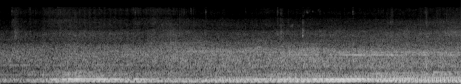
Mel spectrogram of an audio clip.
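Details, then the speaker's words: 1973 Saab 96, four-speed manual, first drive after repair: on overrun the freewheel disengages the transmission and the engine note drops toward idle, then it firms up again as the freewheel re-engages. "Hear the freewheel disengaging the transmission, and then it reassumes. It is the craziest thing I have ever felt."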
